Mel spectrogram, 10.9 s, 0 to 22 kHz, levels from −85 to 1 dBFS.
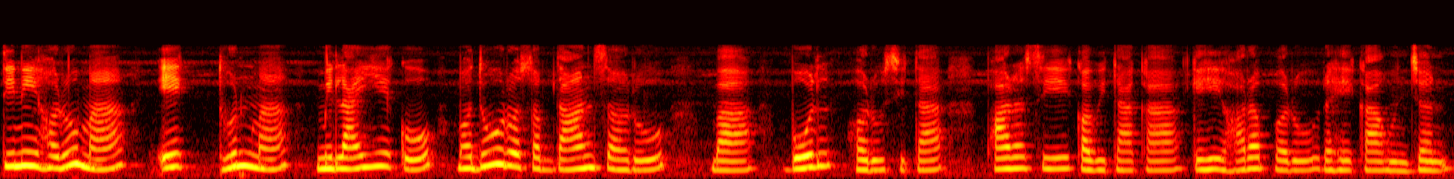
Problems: constant background noise, continuous background conversations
